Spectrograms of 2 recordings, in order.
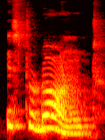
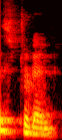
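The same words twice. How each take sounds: First: "স্টুডেন্ট" as stu-dont, open vowel; correct pronunciation. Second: "স্টুডেন্ট" with e, stu-dent; low, soft স্টুডেন্ট ending in -dent; common pronunciation. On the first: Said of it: "correct pronunciation হবে". ("স্টুডেন্ট" শুদ্ধ স্টুডন্ট উচ্চারণ) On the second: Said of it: "আমরা সবাই উচ্চারণ করে থাকি". ("স্টুডেন্ট" প্রচলিত স্টুডেন্ট উচ্চারণ) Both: Shown as a demonstration.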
